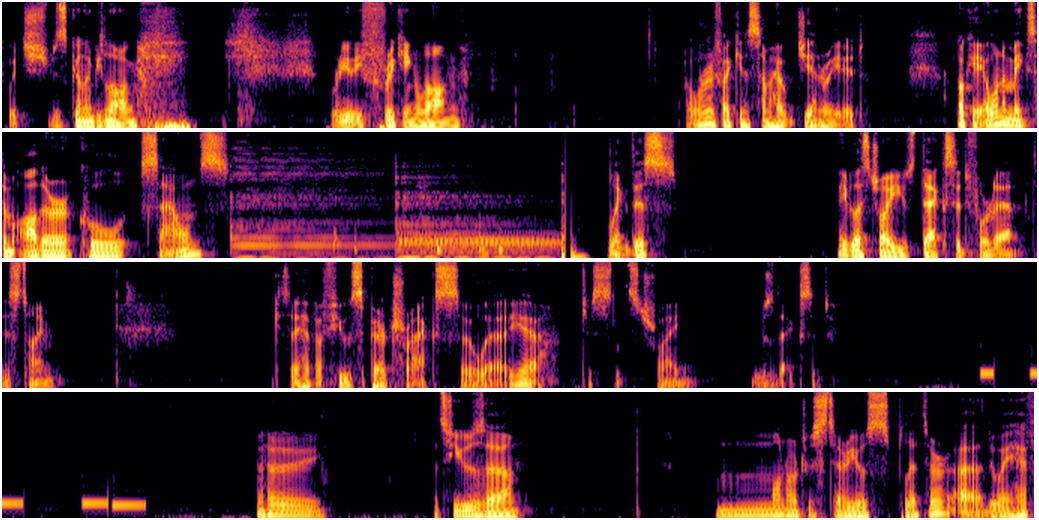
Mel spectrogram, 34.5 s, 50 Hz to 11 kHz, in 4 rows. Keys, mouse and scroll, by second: 4.3-4.8 scroll down 2, 6.2 ctrl+scroll down 2, 7.3-7.6 scroll down 2, 8.5-9.3 scroll down 4, 9.3-9.7 scroll up 2, 9.7 scroll down 2, 10.4 click, 10.6 space, 11.0-11.3 scroll down 2, 11.4 scroll up 2, 12.0 scroll up 2, 12.5 scroll down 2, 13.4 space, 14.4 click, 16.1 click, 16.9 ctrl+scroll up 2, 18.3 d, 19.3 click, 20.2 ctrl+scroll up 2, 21.2 click, 22.3 click, 22.7 click, 23.4 click, 24.2 click, 27.2 right click, 28.5-29.0 scroll down 2, 29.0 scroll down 1.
